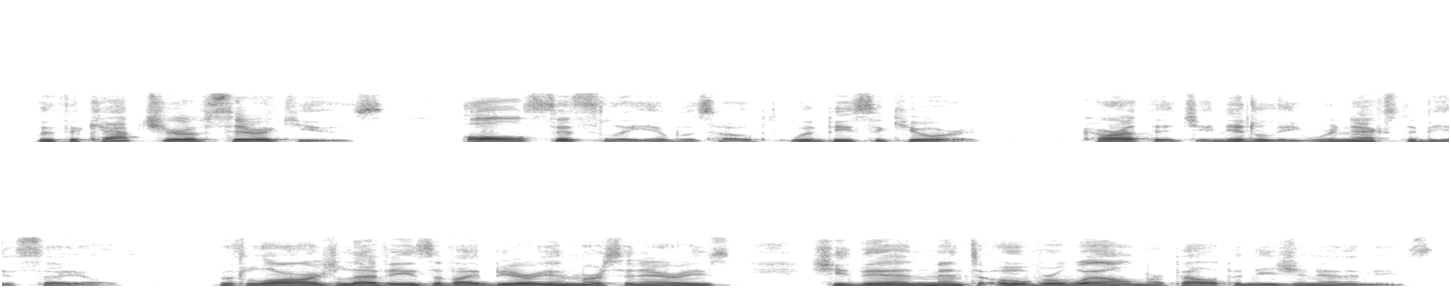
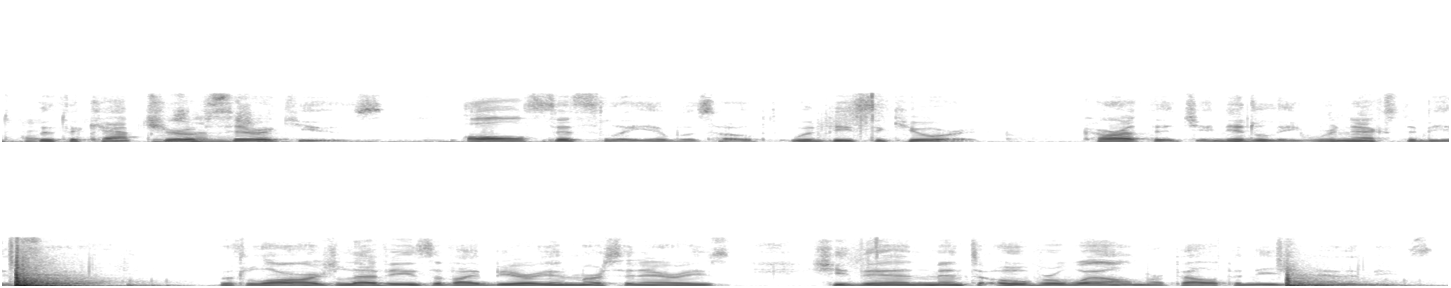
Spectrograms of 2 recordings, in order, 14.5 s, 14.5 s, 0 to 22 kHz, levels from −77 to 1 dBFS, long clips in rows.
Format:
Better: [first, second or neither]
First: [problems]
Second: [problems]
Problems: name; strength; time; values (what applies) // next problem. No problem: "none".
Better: first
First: none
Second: background sound (Slam); as loud as the speech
